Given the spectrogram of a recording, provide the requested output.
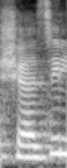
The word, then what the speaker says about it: शेज़िल: तो जी इसका नाम है शेज़िल, और अक्सर लोगों को इसका नाम नहीं आता प्रोनाउंस करना, लेकिन इसका नाम जो है ना वो शेज़िल है।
